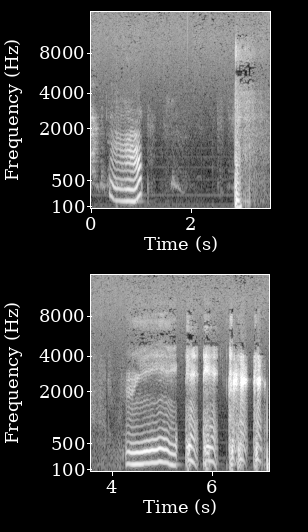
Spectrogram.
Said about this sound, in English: Just farted.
